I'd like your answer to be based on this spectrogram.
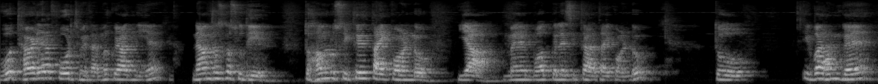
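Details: Hindi-speaking adult male who has stuttered since childhood. Stuttering.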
